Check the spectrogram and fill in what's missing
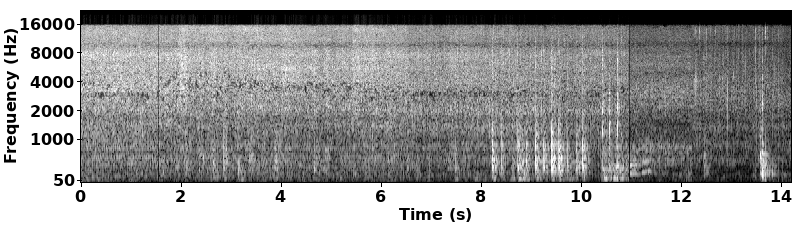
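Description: Onion, green onion and tomato sizzle loudly in a frying pan with hiss, steam and intermittent stirring clatter, the frying gradually quietening toward the end.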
